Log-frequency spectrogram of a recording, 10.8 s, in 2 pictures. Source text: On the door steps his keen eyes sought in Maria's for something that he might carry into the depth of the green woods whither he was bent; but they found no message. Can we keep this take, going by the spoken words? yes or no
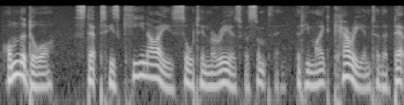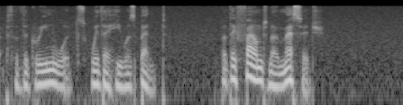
yes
